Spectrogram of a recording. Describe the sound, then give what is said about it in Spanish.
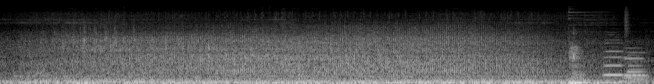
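An airplane roars through takeoff, a loud, steady, rumbling engine drone that never lets up, with a brief high tonal chime sounding near the end. “Así que prepárense, damas y caballeros, porque despegamos rumbo a la Alemania del siglo XIX.”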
